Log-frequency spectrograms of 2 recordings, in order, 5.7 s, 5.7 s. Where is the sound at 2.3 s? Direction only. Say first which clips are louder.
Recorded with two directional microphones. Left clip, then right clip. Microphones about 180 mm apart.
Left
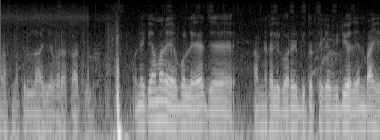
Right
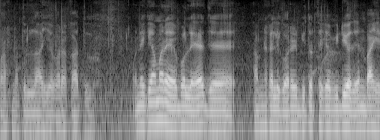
Right 7 dB; 30° right (ahead or behind); by 4.4 s 15° right (ahead or behind).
